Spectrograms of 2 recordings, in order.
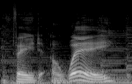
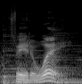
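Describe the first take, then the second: First: The two words are said separately. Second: The two words are joined into one.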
